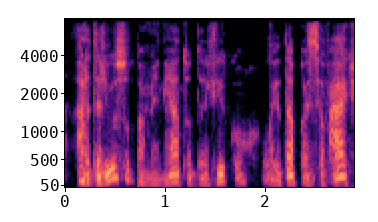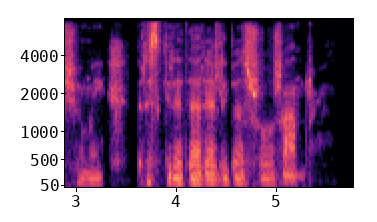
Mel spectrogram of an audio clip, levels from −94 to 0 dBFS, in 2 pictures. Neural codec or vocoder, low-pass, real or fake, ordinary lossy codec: codec, 16 kHz, 16 kbps, FunCodec, trained on LibriTTS, 50 frames a second; 7.2 kHz; fake; AAC, 48 kbps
